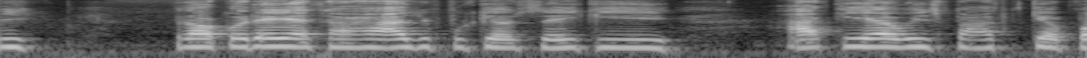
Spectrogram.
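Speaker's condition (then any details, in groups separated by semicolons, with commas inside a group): Cerebral palsy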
